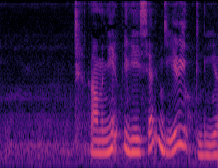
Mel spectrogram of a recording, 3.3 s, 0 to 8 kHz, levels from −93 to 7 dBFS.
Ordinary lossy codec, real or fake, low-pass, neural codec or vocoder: none; fake; none; codec, 16 kHz, 2 kbps, FunCodec, trained on LibriTTS, 25 frames a second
